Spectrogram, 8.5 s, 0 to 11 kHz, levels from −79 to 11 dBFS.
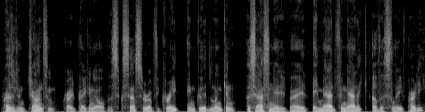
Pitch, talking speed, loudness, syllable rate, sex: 95 Hz, 150 wpm, -20 LUFS, 4.8 syllables/s, male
